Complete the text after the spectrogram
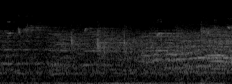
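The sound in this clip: A basketball being dribbled among four players during a semifinal game, its faint bounces buried under steady crowd noise that swells slightly toward the end.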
